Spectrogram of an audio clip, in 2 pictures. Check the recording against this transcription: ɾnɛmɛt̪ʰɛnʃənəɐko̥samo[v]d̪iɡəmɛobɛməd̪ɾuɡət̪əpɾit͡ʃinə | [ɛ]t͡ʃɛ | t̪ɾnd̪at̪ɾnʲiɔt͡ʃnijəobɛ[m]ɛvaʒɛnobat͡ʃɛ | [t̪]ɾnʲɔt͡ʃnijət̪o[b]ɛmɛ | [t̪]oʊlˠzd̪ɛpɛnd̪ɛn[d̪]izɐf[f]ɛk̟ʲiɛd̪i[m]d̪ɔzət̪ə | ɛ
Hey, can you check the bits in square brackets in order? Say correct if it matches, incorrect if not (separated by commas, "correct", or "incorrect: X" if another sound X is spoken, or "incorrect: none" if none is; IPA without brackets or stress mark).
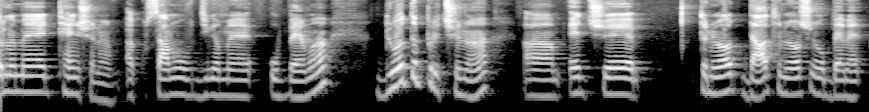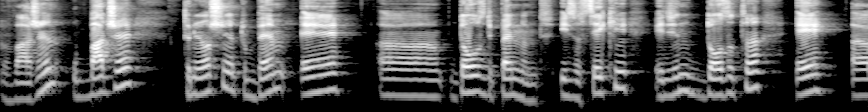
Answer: correct, correct, correct, correct, correct, incorrect: d̪, incorrect: t̪, incorrect: s, incorrect: n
